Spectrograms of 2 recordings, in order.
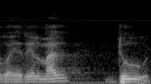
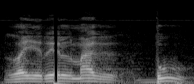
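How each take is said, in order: First: The consonant in maghdu is a plain d sound. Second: The consonant in maghdu is emphatic, not plain d.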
